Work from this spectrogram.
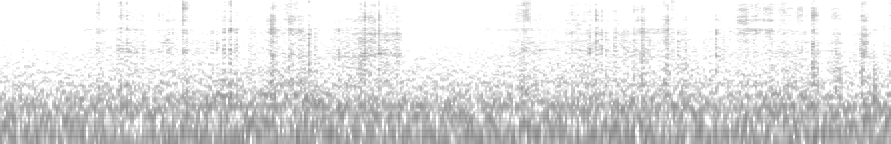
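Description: A crisp, Doraemon-shaped rice wafer monaka with chocolate filling is held in the hands while long nails scratch along its edge and then across its embossed face. The result is a steady run of dry, bright scratching and crinkly ticks over a quiet low hum.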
